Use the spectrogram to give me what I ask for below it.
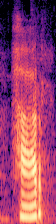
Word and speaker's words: har: So as you chant har, if you're able to roll your R, if not, no worries, but if you are, the tip of the tongue touches the roof of your mouth as you roll, har, har.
